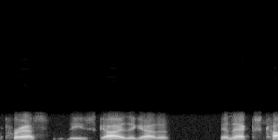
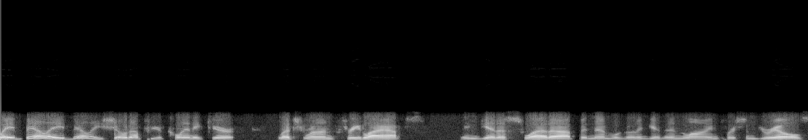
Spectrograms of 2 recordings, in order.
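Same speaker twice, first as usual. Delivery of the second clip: higher, chipper club pro voice; country club coach; 4 semitones higher than usual. Retold or imitated. Tennis coach mocking country club coaching, chipper and high. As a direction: sell it like a breezy club pro. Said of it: "country club coaching where you go".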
